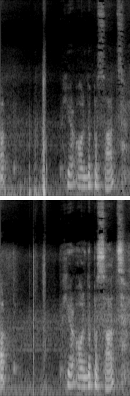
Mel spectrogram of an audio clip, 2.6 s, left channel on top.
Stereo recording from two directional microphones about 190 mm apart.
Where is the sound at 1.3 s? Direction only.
10° left (ahead or behind).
